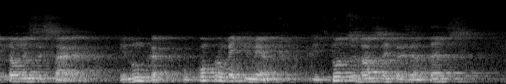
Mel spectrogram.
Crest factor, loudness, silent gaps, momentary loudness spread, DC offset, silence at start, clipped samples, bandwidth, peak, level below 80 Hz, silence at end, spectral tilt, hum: 16 dB; -23 LUFS; none; 9 LU; under 0.1%; 0 s; under 0.1%; 11 kHz; -6 dBFS; -66 dBFS; 0 s; -8 dB/octave; none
